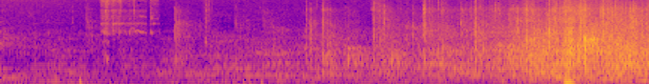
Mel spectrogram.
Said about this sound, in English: Is that funny? Oh, thanks for your applause.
